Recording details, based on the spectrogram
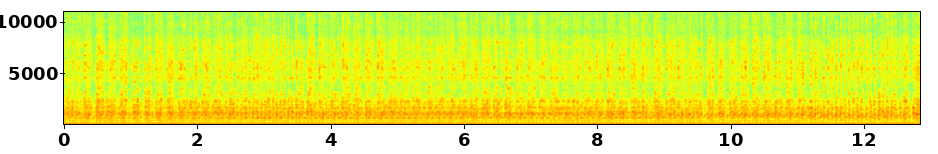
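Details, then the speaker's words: Newly built lower-compression turbo small block for a 1974 Nova, 40 over with forged pistons and 3.48 stroke: deep lumpy V8 idle, steady loping beat, no knocks or ticks; sounds healthy, better than the cracked-cylinder 388 it replaces. "yeah much better i say we got it it ain't got no down no double no almost better than the 388"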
